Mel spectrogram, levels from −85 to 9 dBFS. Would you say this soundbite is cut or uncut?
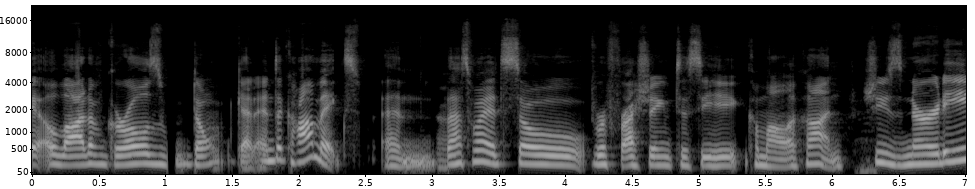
cut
